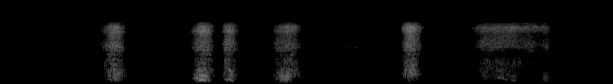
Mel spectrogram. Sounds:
Sniff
